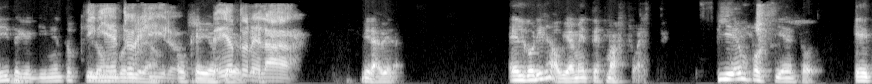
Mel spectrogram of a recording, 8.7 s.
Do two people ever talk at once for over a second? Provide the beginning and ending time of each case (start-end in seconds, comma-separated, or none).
0.8-2.5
